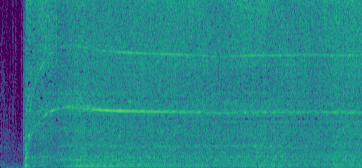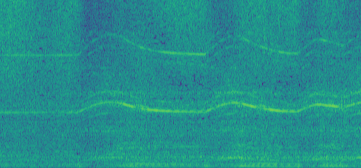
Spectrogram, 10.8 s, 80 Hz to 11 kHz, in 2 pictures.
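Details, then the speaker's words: Ryobi 1600 PSI 1.2 GPM electric pressure washer, third use, turbo nozzle fitted; steady high motor whine wavering and surging as pump loses prime; struggling to produce pressure. "You heard that, right? I mean, I wasn't doing anything different. It was having a problem producing the pressure."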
